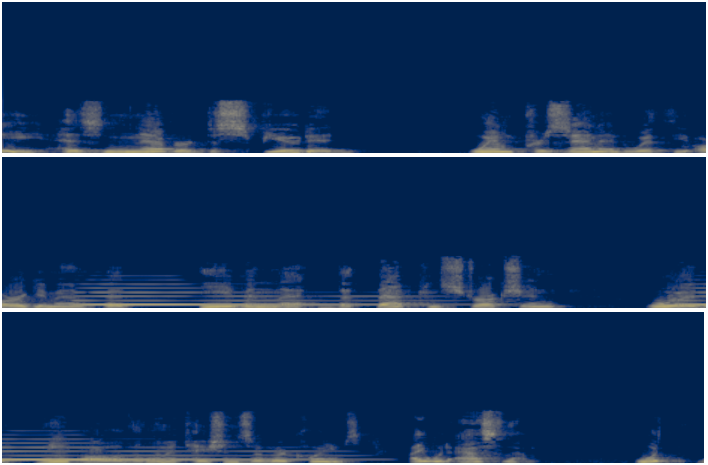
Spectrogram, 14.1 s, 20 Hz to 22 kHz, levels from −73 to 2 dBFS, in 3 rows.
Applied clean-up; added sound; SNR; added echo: none; Wind instrument, woodwind instrument; 1 dB; none.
